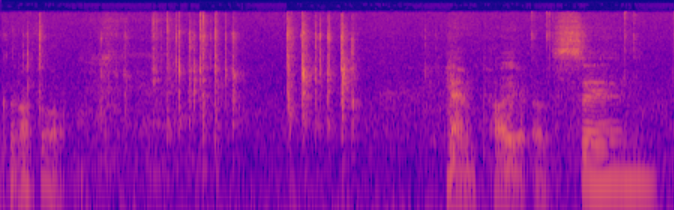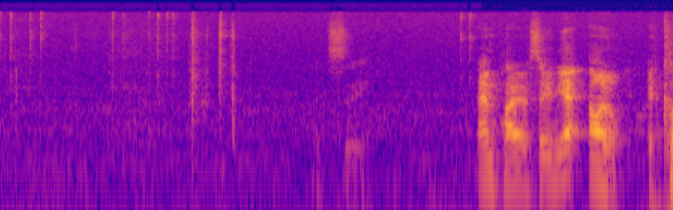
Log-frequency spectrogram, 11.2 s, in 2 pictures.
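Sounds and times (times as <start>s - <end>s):
keyboard typing: 0.1s - 3.6s, 4.3s - 7.6s
speech: 0.3s - 0.6s, 3.7s - 5.6s, 8.5s - 8.8s, 9.6s - 11.2s.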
